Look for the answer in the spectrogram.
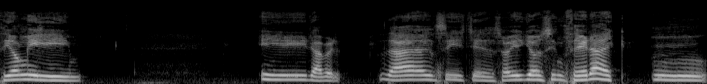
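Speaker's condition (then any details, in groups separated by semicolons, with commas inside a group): Down syndrome; from birth, extra chromosome 21, age 19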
